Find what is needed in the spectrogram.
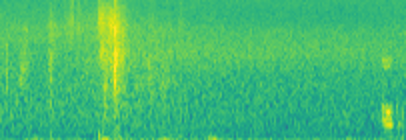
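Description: Wind buffeting the microphone as an uneven low rumble over a faint hiss, with light rustling and one brief sharper rustle about a second in.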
